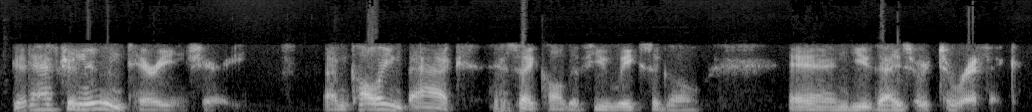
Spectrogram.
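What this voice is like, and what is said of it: Canadian accent. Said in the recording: “Oh, the our Canadian guy... Now, you still have an accent, dude. I got to tell you, you still have an accent.”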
